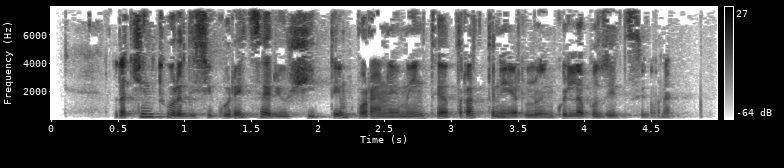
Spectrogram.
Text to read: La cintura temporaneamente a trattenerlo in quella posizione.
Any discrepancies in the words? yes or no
yes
